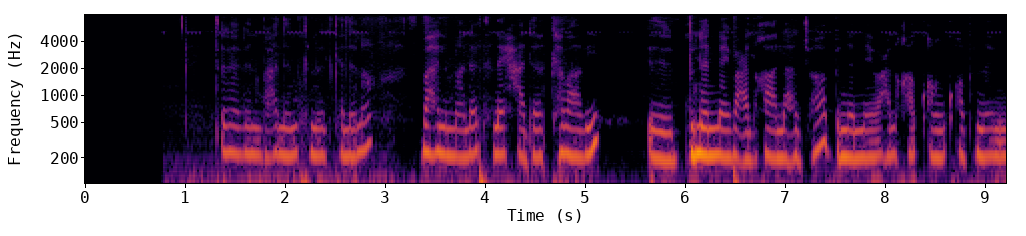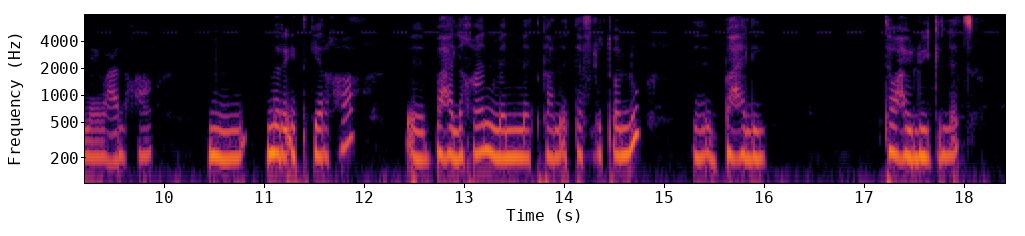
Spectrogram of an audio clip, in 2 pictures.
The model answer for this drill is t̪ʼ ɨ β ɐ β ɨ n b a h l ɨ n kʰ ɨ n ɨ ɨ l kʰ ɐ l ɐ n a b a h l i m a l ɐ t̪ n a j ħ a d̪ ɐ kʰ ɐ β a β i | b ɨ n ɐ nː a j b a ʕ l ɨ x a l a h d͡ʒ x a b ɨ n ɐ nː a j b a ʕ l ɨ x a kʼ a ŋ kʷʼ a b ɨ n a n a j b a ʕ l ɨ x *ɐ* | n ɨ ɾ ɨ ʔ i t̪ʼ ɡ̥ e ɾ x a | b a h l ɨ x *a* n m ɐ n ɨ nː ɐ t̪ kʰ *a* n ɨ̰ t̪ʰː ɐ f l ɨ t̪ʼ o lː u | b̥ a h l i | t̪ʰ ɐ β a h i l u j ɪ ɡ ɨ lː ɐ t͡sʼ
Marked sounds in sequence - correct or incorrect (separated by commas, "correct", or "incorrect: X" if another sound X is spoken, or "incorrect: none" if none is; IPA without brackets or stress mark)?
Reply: incorrect: a, correct, correct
